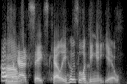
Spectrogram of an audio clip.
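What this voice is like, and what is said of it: Impression of speaker's mother. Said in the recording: “your own mary corrigan impression ... that impression of your mom”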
